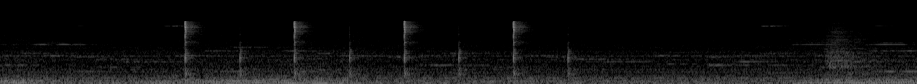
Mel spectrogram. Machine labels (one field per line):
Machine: valve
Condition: normal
